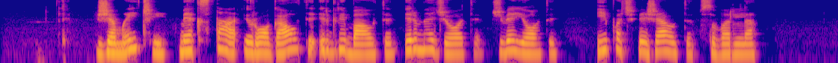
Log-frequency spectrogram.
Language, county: Lithuanian, Kaunas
